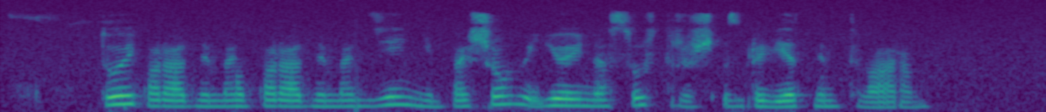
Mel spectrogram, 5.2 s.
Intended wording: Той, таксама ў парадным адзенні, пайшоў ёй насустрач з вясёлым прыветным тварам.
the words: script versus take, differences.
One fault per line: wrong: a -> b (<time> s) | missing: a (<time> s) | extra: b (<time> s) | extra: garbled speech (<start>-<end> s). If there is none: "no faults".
wrong: таксама -> парадным (0.7 s)
missing: вясёлым (3.7 s)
